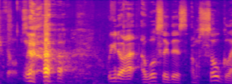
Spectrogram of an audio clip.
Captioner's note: laughing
